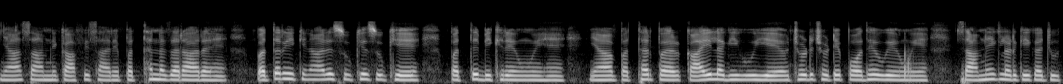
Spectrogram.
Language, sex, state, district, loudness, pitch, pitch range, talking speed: Hindi, female, Uttar Pradesh, Hamirpur, -17 LUFS, 210 Hz, 205-225 Hz, 205 wpm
